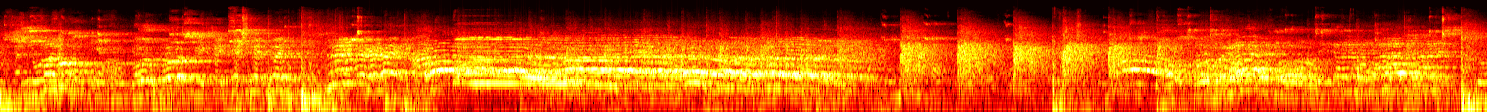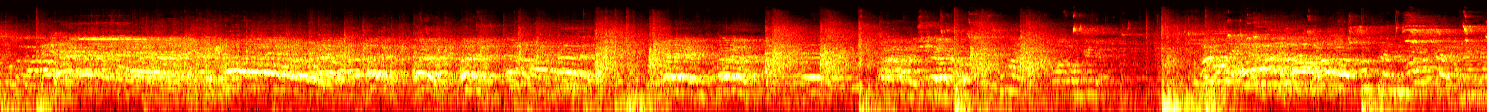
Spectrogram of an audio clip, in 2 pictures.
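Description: A crowd cheers and chants from the sidelines.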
